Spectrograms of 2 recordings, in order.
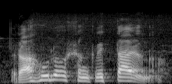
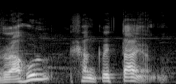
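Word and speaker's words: Rahul Sankrityayan: Today, I will speak of Rahulo Shankritayana. In modern Indian languages, it is normally pronounced as Rahul Shankritayana, a man who cannot be described in a single lecture, not even a series of lectures.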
